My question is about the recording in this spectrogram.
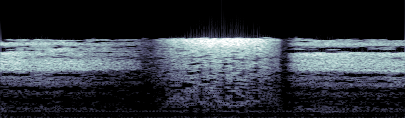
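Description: Slow, audible breathing: three long breaths, each lasting about one and a half seconds.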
